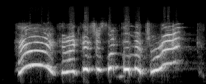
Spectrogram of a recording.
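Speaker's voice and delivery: very high-pitched, loud voice. Retelling what a man said at a party: imitating Big Bird voice. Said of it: "But that voice".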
